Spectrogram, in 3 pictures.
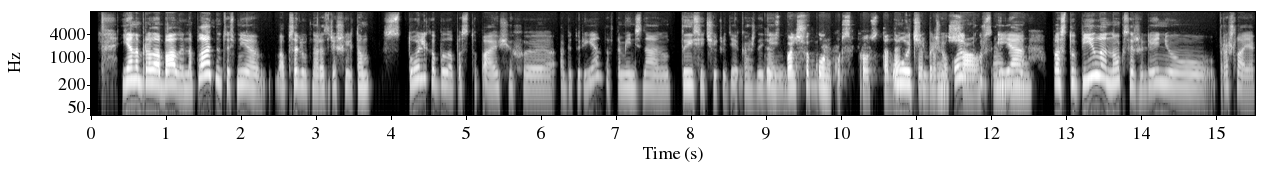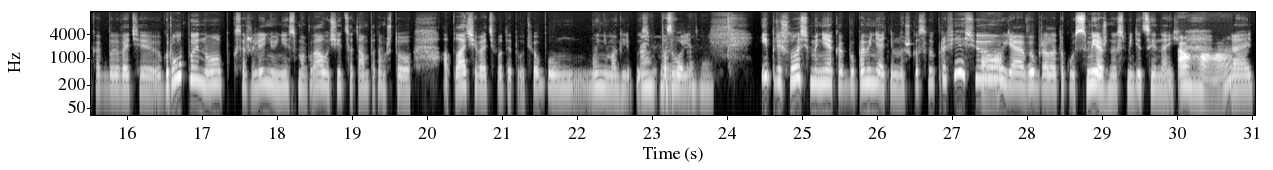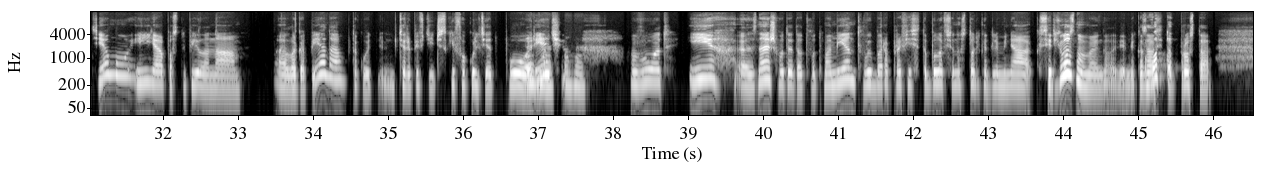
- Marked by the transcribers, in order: tapping
- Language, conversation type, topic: Russian, podcast, Когда ты впервые почувствовал(а) взрослую ответственность?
